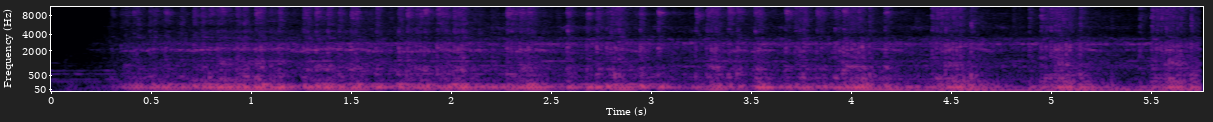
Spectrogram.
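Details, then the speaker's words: Engine start-up after sitting a long while, O2 sensors to be swapped for missing reading: engine catches quickly and settles into smooth, deep, even run with light blips, no knocks or misses; normal running. "but we were able to get a start up on this lovely motor. And might I say, beautiful, beautiful."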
